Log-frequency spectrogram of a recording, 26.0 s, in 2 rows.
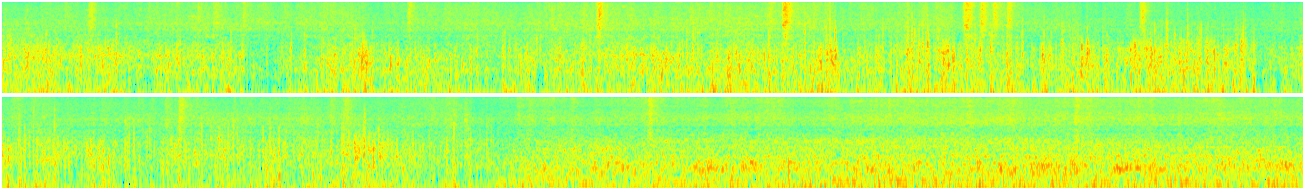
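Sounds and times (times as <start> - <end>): train carriage rumbling on rails: 0.0 - 26.0
wheels clicking on track: 0.0 - 26.0
wind buffeting microphone: 0.0 - 26.0.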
